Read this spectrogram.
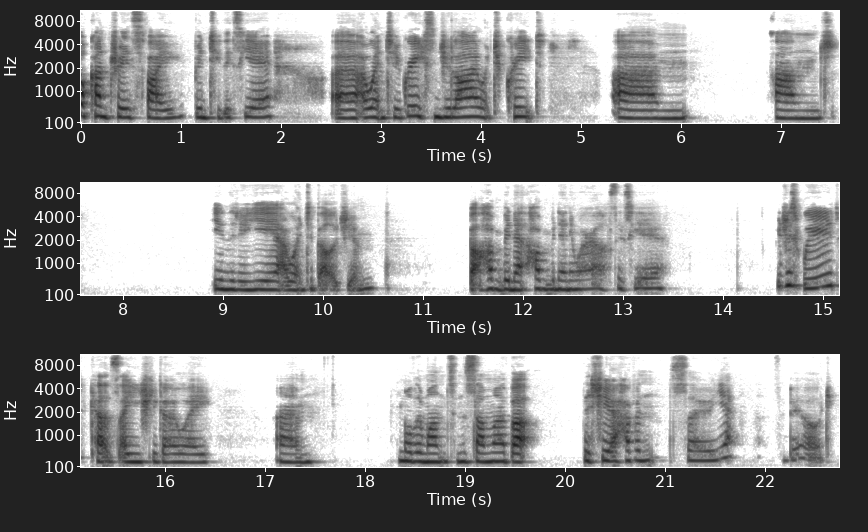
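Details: Woman who says she has a stammer; stammering (stuttering).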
